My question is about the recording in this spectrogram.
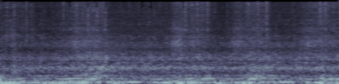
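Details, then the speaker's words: Garden-find Ford Capri, after getting fuel through, heard from the rear: steady even low rumble, smooth idle, no misses or knocks, not smoky; running cleanly. "that's a really even exhaust note that is running really well"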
